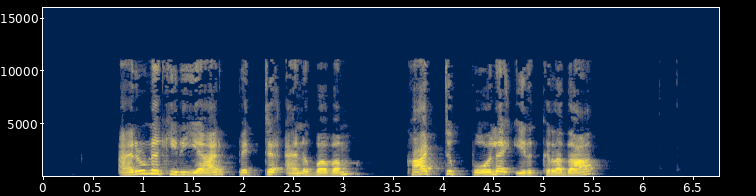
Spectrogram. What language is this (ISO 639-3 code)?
tam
